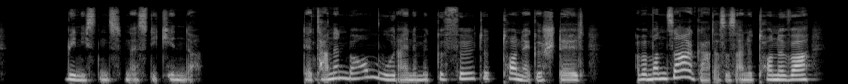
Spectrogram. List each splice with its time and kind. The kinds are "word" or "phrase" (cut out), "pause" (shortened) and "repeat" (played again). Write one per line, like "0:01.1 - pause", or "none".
0:01.2 - word
0:04.0 - word
0:04.3 - word
0:07.1 - word

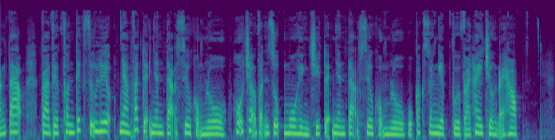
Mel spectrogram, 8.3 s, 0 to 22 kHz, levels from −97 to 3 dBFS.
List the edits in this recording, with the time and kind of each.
0:01.7 - pause
0:02.1 - phrase
0:03.4 - pause
0:07.0 - word

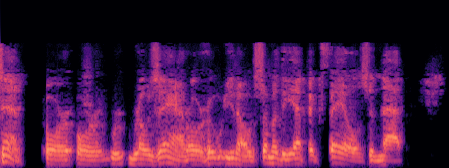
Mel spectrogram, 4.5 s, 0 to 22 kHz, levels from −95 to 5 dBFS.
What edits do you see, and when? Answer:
0:01.8 - word

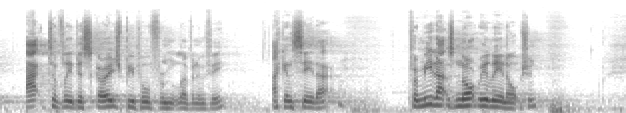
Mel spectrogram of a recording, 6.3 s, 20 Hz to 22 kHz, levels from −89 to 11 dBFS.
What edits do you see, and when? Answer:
0:02.6 - pause
0:03.8 - pause

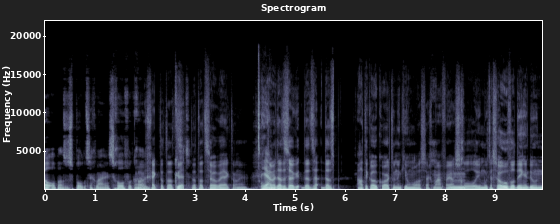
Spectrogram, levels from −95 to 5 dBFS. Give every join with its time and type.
none

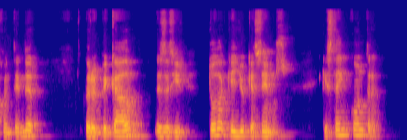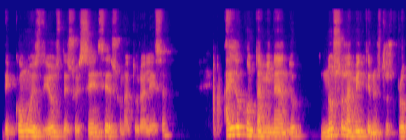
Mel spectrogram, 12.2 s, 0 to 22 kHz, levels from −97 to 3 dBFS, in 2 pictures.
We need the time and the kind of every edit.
none

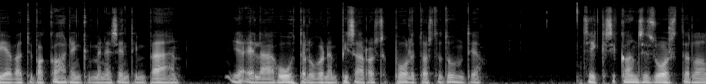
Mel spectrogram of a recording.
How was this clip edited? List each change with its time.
none

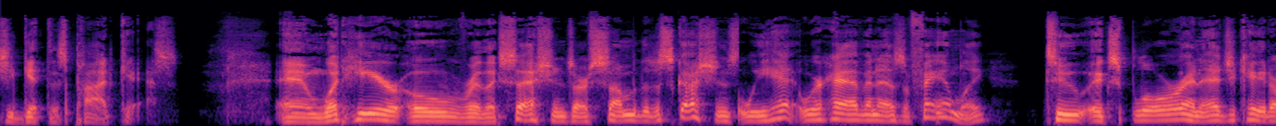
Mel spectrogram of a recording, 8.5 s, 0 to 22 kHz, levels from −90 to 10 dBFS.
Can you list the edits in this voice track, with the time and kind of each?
0:02.3 - word
0:03.3 - word
0:04.9 - word

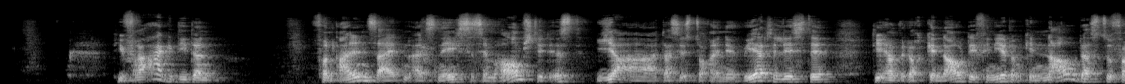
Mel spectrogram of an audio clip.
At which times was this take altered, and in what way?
none

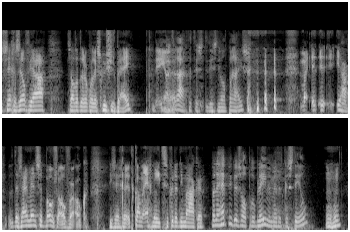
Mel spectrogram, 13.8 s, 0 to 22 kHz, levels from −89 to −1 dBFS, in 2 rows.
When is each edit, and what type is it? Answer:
0:06.0 - word
0:11.1 - pause

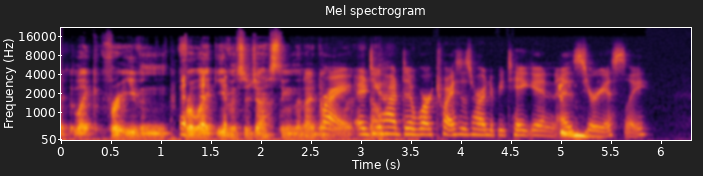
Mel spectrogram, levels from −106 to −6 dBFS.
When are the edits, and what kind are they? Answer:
0:01.1 - word
0:03.1 - word

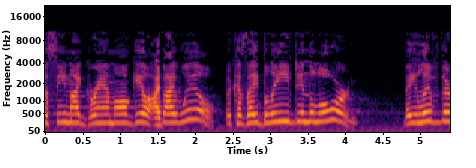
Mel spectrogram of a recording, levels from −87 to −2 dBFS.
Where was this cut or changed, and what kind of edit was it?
0:01.6 - word
0:02.3 - pause

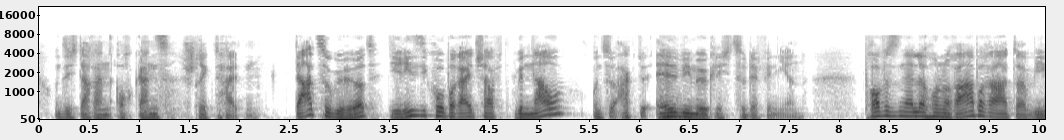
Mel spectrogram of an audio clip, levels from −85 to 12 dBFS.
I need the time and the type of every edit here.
0:04.8 - word

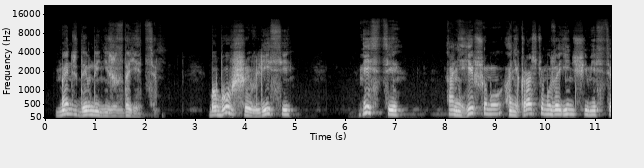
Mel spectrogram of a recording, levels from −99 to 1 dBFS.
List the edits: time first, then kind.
none

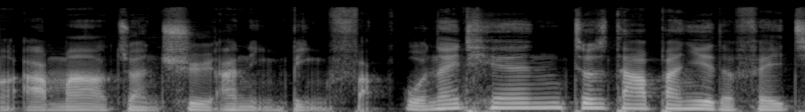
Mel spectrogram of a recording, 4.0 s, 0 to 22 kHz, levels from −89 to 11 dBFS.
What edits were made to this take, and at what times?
0:01.9 - pause

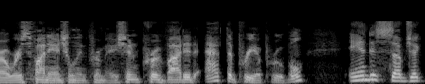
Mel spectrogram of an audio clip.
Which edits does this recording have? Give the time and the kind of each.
none

